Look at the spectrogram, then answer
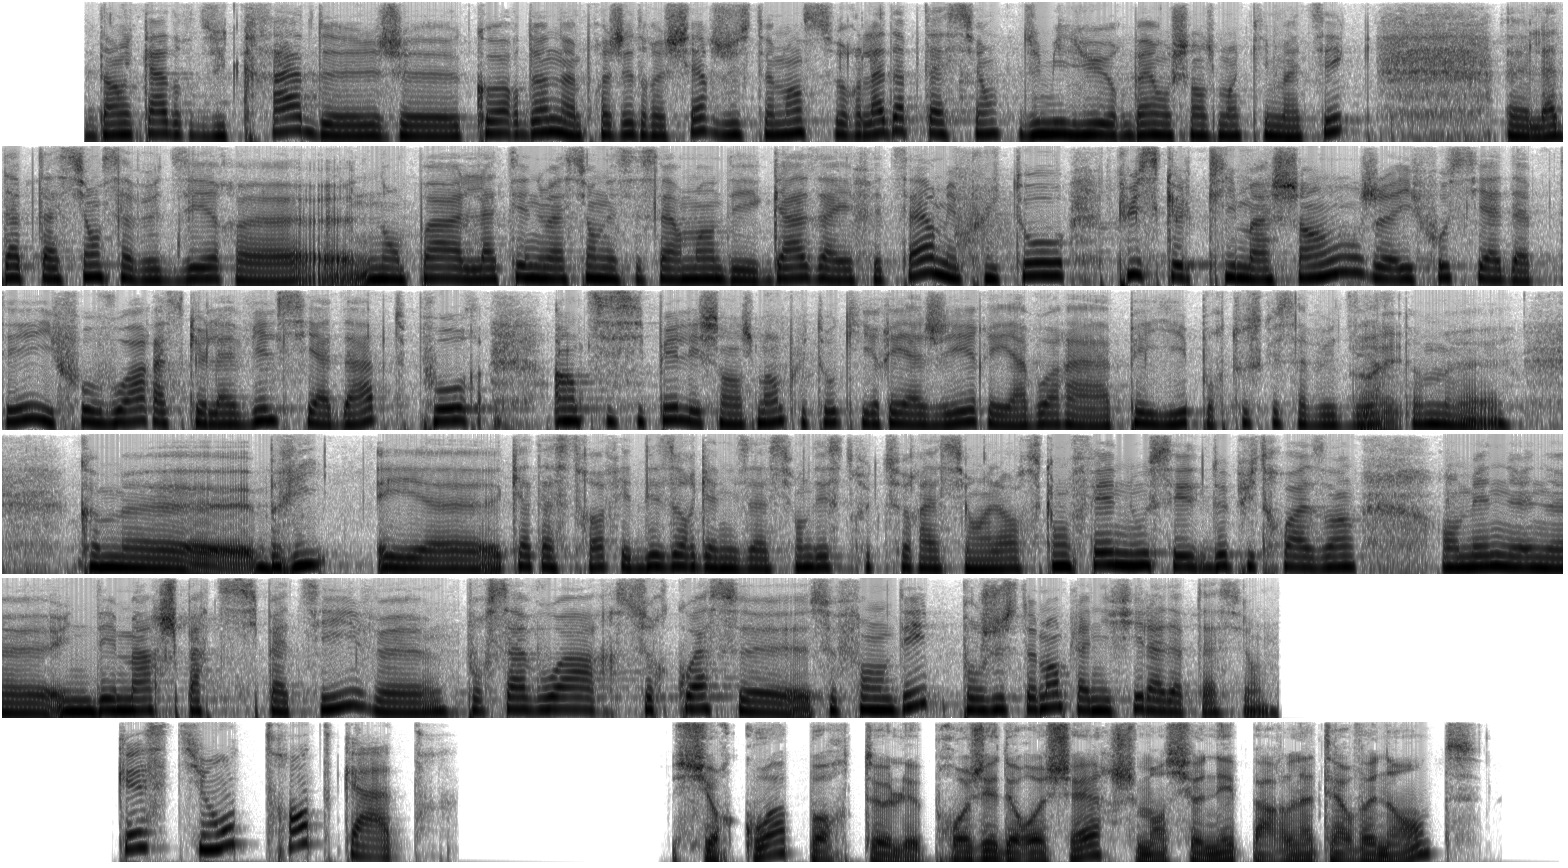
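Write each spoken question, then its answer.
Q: Sur quoi porte le projet de recherche mentionné par l'intervenante ?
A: L'adaptation du milieu urbain au changement climatique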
